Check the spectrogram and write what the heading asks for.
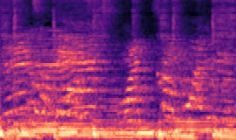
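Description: Group of women singing together over recorded music played from a party loudspeaker.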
